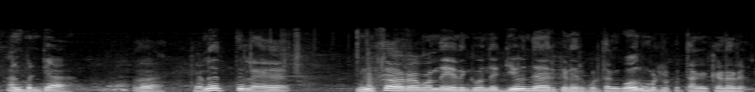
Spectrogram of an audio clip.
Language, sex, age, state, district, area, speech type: Tamil, male, 60+, Tamil Nadu, Tiruvannamalai, rural, spontaneous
